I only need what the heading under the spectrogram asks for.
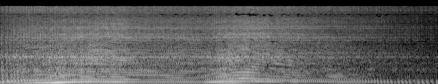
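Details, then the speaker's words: Prider 100 (CD100) motorcycle after timing chain replacement and bleeding air at the tensioner bolt: small revs rising and falling smoothly, then an even idle with no chain slap or rattle. "आप देखो बिल्कुल bike का engine smooth है, ठीक है।"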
